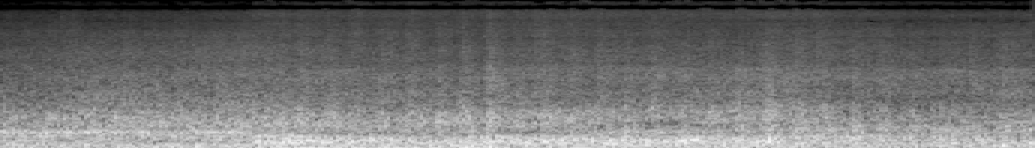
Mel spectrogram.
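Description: Train wagons roll steadily over rails with a constant low rumble and faint rhythmic clatter, close and loud, no voices.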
